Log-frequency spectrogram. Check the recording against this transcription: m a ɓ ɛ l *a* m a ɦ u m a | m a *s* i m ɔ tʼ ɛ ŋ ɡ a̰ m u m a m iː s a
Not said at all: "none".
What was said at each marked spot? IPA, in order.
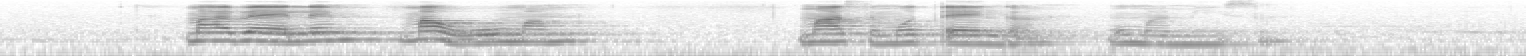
ɛ, s

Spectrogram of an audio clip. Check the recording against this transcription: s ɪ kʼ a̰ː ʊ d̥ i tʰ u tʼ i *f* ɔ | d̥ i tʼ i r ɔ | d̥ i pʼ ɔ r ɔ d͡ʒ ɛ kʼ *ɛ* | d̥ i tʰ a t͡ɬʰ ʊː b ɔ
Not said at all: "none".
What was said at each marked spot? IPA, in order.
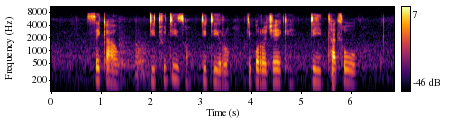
s, ɛ

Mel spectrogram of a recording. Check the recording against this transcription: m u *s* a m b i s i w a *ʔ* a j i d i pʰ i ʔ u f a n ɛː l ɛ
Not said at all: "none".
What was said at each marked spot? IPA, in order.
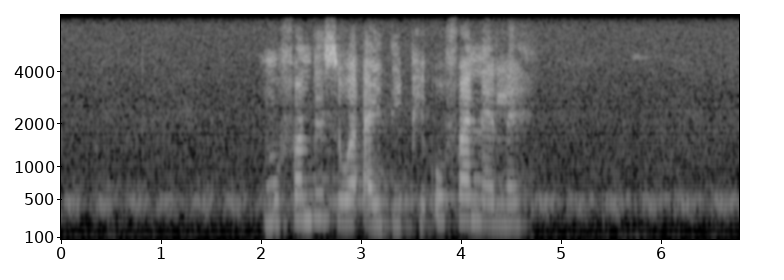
f, ʔ

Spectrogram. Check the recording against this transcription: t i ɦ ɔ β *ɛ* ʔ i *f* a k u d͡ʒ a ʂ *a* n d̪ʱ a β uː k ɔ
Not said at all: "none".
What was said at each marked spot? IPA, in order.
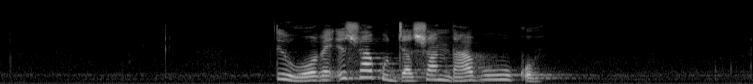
ɛ, ʂ, a

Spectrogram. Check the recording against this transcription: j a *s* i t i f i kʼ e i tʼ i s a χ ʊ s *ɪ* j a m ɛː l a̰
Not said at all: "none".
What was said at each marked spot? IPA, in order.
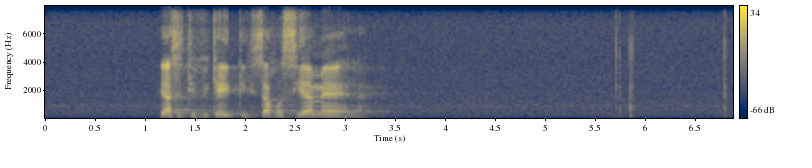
s, i

